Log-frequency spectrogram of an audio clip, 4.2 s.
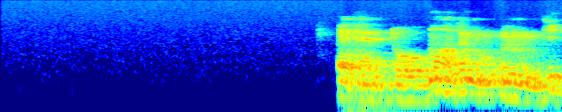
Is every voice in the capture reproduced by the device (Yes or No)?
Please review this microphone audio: No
